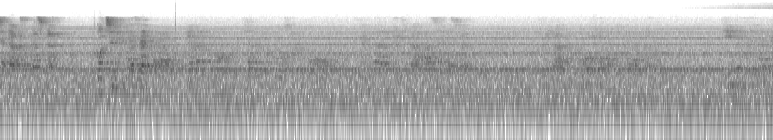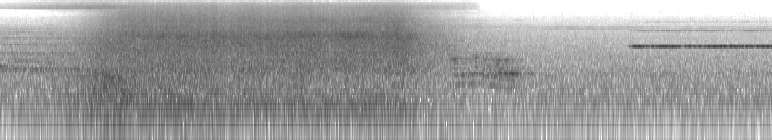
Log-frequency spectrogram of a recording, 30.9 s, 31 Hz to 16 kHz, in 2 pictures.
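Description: Tohoku Shinkansen E5 series Hayabusa coupled to an E6 series Komachi passing straight through the station at very high speed. The rush of air and wheel noise swells about halfway through, stays loud for about eight seconds, then dies away quickly.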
